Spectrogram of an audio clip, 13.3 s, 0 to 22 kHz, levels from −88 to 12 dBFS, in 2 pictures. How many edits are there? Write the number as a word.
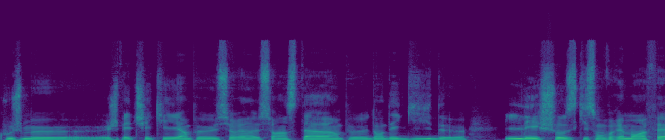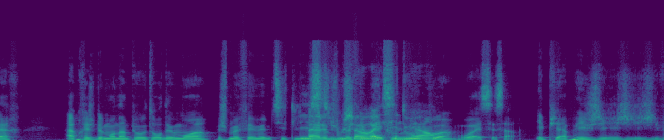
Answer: zero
